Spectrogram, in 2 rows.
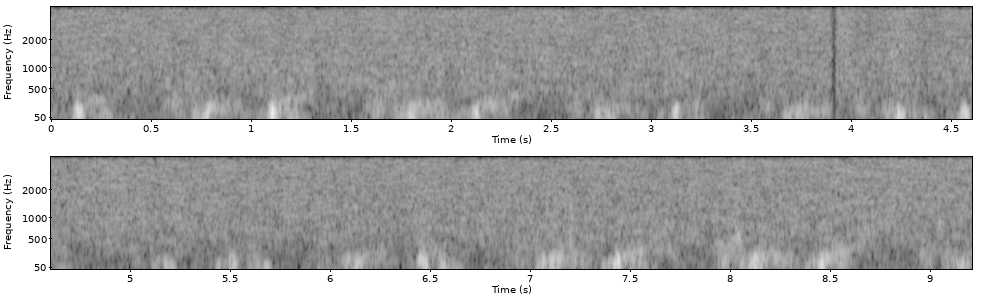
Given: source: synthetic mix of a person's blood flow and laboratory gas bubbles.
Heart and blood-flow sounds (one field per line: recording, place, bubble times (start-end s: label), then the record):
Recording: Doppler ultrasound of blood flow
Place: precordium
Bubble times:
no bubbles
From the record:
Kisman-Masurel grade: 000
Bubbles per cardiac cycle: 0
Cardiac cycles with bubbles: 0%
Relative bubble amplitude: no bubbles discernible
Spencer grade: 0 (complete lack of bubble signals)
